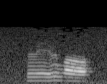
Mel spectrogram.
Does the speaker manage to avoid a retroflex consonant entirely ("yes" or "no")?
no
